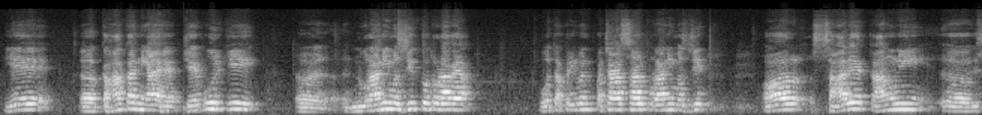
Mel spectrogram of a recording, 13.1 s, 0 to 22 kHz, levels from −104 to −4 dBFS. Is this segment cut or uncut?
cut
